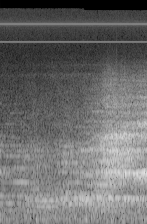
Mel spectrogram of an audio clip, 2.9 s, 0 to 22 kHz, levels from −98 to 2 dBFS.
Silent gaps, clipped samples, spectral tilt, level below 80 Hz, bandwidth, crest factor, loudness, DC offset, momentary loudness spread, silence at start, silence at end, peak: none; under 0.1%; -3.5 dB/octave; -44 dBFS; 19 kHz; 18 dB; -16 LUFS; 0.2%; 17 LU; 0 s; 0 s; 0 dBFS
